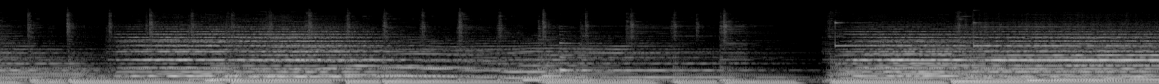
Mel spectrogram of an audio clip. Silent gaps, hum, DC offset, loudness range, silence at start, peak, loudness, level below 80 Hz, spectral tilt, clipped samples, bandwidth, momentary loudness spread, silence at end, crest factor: none; none; under 0.1%; 6 LU; 0 s; -8 dBFS; -23 LUFS; -32 dBFS; -6 dB/octave; under 0.1%; 14.5 kHz; 10 LU; 0 s; 14 dB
